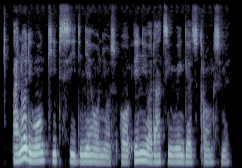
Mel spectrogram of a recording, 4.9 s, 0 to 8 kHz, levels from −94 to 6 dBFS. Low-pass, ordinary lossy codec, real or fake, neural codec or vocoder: 7.2 kHz; none; real; none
